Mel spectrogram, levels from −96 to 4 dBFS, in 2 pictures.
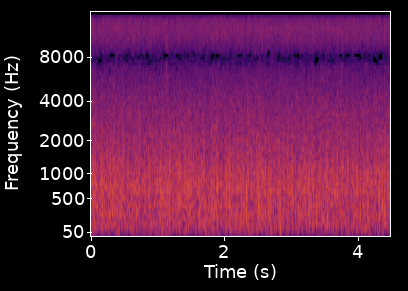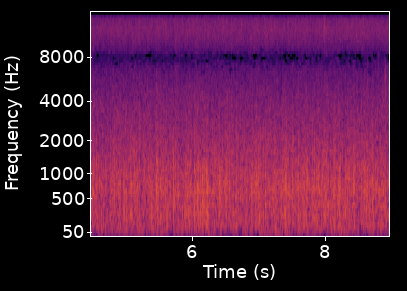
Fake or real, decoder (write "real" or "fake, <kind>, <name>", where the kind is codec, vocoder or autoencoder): real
